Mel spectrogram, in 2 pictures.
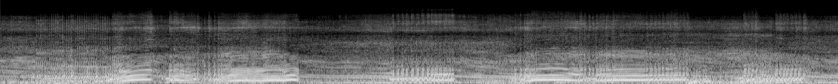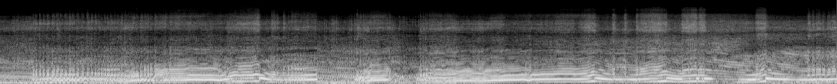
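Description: KTM enduro motorcycle engine under way, revving up and falling back again and again as the rider accelerates, shifts and rolls off the throttle, with a few short drops in loudness.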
